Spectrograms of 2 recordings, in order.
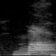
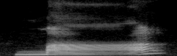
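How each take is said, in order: First: It is said in the neutral tone, short and abrupt. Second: It is said in the third tone. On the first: "fifth tone. This is what we call the neutral tone. it's very abrupt" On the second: "using the third tone, just follow the direction of the intonation"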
